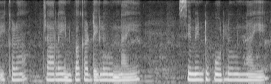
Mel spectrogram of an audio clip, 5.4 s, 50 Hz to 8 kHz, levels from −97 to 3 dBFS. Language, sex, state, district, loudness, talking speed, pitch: Telugu, female, Telangana, Mahabubabad, -13 LUFS, 75 wpm, 195 Hz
